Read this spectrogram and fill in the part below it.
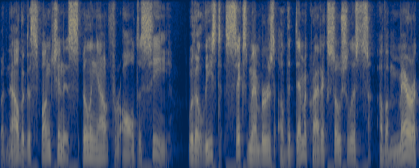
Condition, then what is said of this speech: None; typical speech.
